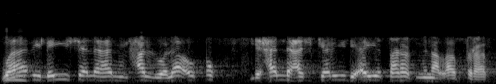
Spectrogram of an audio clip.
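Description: An older man from Yemen, a studio guest on a news interview, talking in a measured way and repeating phrases, heard over a phone line. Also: sits high. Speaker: studio guest, former press union head.

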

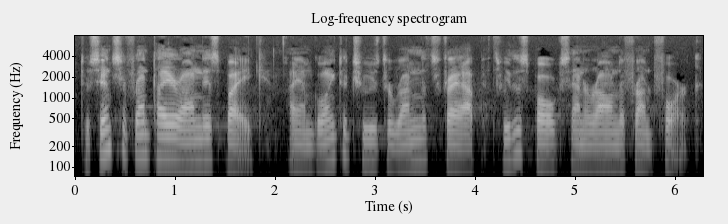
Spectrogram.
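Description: An older man giving a steady, scripted step-by-step demonstration of loading bikes onto a rack. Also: medium pitch, normal speed, in a large hall. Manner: steady, methodical step-by-step explaining. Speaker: product demonstrator. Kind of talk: scripted instructional narration.

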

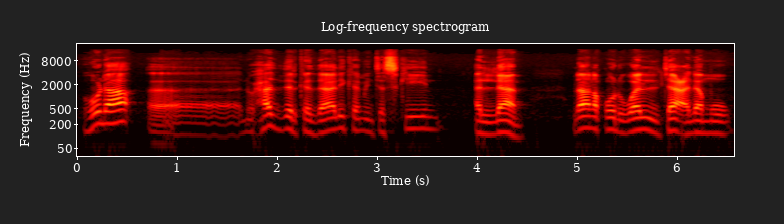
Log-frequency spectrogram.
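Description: A man teaching Quran recitation rules on a TV program, slowly demonstrating how each word is pronounced. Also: medium pitch. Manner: slow, drawn-out demonstration of pronunciation; explains calmly with frequent fillers. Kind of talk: tajweed lesson on a TV show.

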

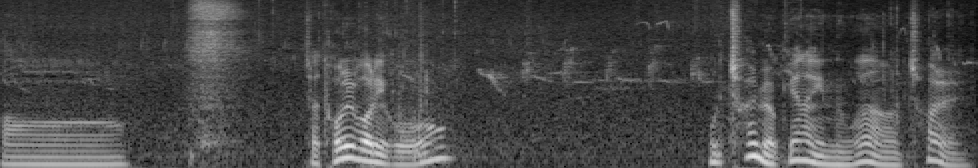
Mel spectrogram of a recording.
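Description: A man commentates his survival game live in a chatty running narration, bursting into loud excited shouts when creatures attack. His voice sits at an ordinary middle pitch. A steady wash of noise runs behind him. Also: unhurried. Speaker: game streamer.

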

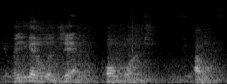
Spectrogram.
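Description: A man's voice: medium pitch, animated, fast talker. A young man in casual, slangy, insistent banter, recorded outdoors. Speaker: challenge participant sitting in an ice bath. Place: outdoor driveway at night. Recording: noisy echoey outdoor stream, distant mic.

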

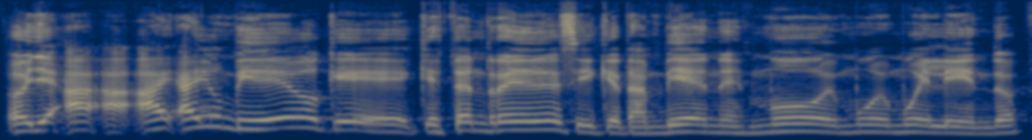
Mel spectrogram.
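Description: A man's voice: on the high side, a little slow. A man hosting a TV interview in a studio, asking playful, teasing questions. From Ecuador. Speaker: TV host.

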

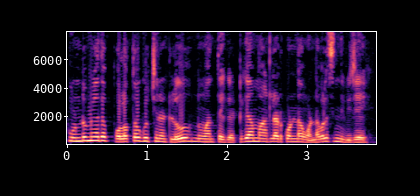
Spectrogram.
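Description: An easygoing young man, read by a woman narrator, joking lightly in a relaxed, mellow voice. He is a character in a storybook audio novel. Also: mid-range voice, quick pace, dull audio, close to an everyday voice. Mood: wry.

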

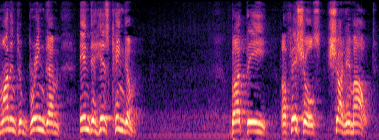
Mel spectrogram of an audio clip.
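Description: A man preaching a sermon in a slow, deliberate, emphatic way, pausing between phrases. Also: high voice.

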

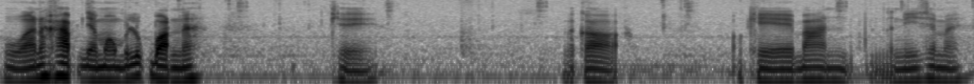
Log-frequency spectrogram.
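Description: A young man commentating a horror game as he plays, swearing and shouting when startled. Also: sits low, steady tone, normal speed. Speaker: gaming streamer.

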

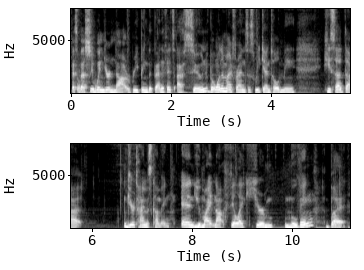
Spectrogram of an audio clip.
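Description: A woman's voice: fairly low pitch, normal speed, mellow, faint music behind. A young adult woman vlogging to camera in a casual, candid and confiding way.

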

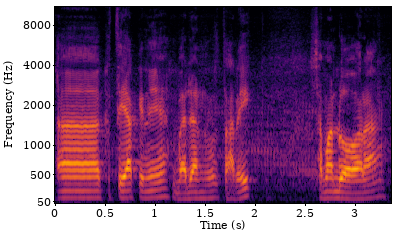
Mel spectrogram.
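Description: A man, casually recounting a personal story for his vlog, animated and chuckling now and then. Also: on the low side, fairly quick, slight background noise. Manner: animated, chuckles while telling, acts out the quoted voices. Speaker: vlogger recounting his accident.

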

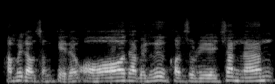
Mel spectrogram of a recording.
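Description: A man's voice: on the high side, fairly even intonation, fast, darkish tone, dull audio. A male engineering lecturer giving an informal recorded lecture. He explains step by step and often checks in with "right?". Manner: explains step by step, often asks "right?" and adds polite particles.

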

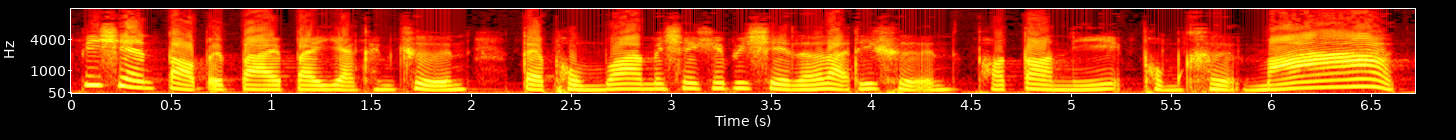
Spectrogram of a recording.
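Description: A woman narrating a scripted audio novel in an even, storytelling way. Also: medium pitch, a little fast.

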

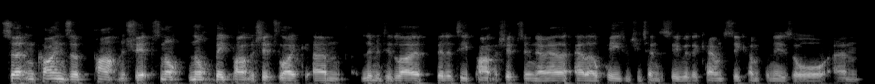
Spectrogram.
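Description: A man giving a webinar presentation and answering questions, halting with many fillers and restarts. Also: low voice, steady tone, lo-fi sound.

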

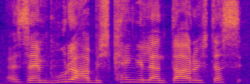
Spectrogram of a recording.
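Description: A man's voice: sits high, rapid-fire, fairly bright tone. A man in his twenties from Germany, a rapper guest chatting casually and telling stories in slangy, loose talk. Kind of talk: casual chat.

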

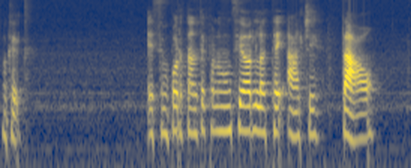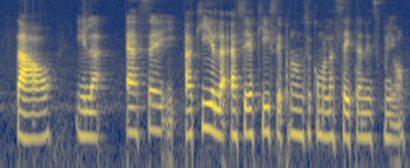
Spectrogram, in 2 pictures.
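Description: A woman giving a patient pronunciation lesson, repeating words slowly and checking in with "ok?" after each step. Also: on the low side, little pitch movement. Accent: American English accent on the English words. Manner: patient, drills words slowly, asks "¿ok?" often. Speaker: English pronunciation teacher.

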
